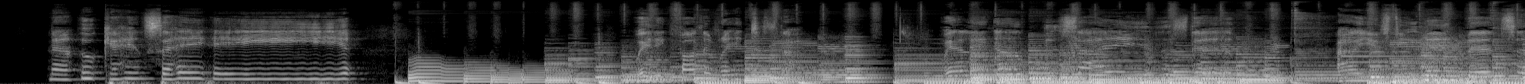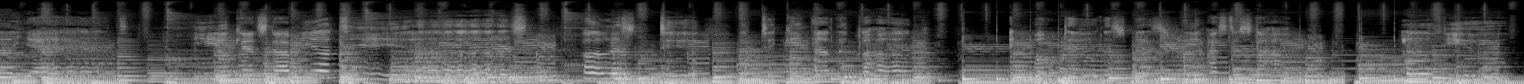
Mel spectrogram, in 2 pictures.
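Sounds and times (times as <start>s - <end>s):
song: 4.1s - 30.4s.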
